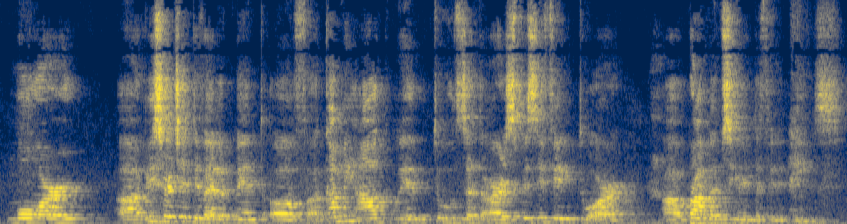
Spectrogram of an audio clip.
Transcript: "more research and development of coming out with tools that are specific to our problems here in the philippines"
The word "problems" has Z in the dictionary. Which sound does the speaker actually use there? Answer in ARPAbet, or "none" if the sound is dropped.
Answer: S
